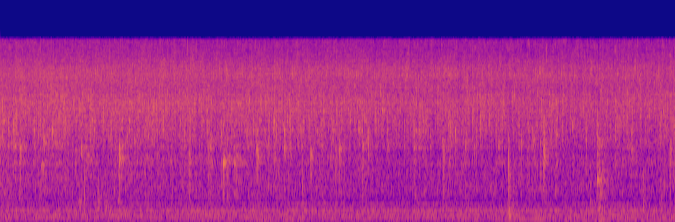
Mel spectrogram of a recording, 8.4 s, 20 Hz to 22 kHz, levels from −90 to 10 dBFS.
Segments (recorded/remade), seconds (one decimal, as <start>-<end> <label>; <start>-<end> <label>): 0.0-8.4 recorded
